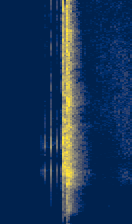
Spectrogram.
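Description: A soda can cracks open: a few small metallic clicks from the tab, then one sharp pop followed by a short fizzing hiss that quickly fades, with no voices.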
